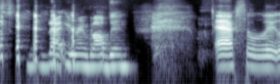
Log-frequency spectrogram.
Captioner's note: laughs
